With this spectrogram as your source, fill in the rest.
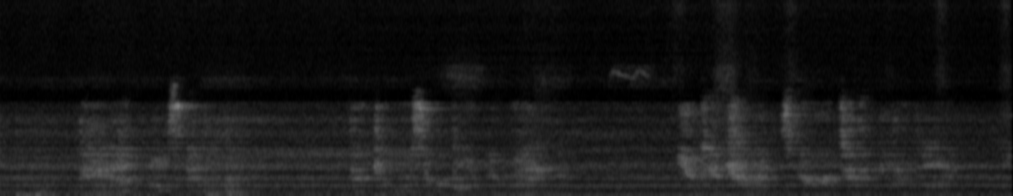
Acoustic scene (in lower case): subway train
